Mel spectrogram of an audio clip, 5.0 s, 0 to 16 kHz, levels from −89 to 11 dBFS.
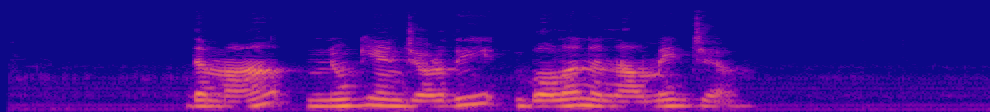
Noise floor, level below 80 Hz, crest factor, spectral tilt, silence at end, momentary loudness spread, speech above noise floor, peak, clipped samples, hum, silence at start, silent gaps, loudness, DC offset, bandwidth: -63 dBFS; -66 dBFS; 16 dB; -8.5 dB/octave; 1.2 s; 10 LU; 39 dB; -10 dBFS; under 0.1%; none; 0.95 s; none; -25 LUFS; under 0.1%; 6.2 kHz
